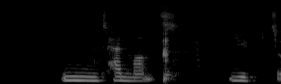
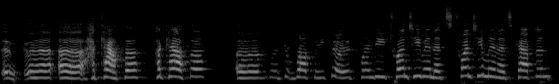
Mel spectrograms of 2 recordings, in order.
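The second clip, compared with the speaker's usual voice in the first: high, stammering robot computing; a jittery droid reading out the numbers; nervous robot; 9 semitones higher, faster than usual. Acted. Game master voicing BB reporting to the captain, high and stammering.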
